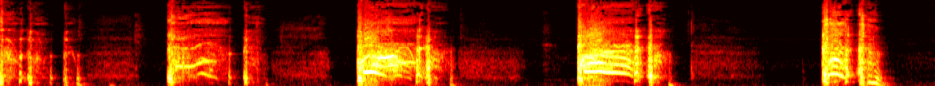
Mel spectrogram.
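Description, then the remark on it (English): A loud coughing fit: a few short hacks, then four harsh, raspy bursts spaced about two seconds apart, with quiet pauses between and no talking. “So you have to patiently cough until it stops, then you can speak.”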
